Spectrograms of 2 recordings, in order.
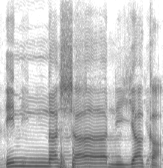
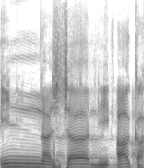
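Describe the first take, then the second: First: A y sound follows the n sound. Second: A glottal stop follows the n sound. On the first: The speaker calls it wrong. "नून के बाद हमजा की बजाय या पढ़ देते हैं, जो कि गलत है" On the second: The speaker calls it right. "यानी नून के बाद हमजा पढ़ना है"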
